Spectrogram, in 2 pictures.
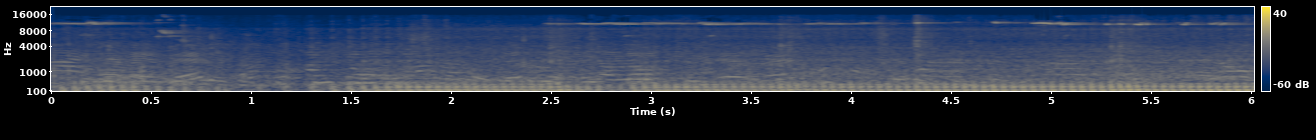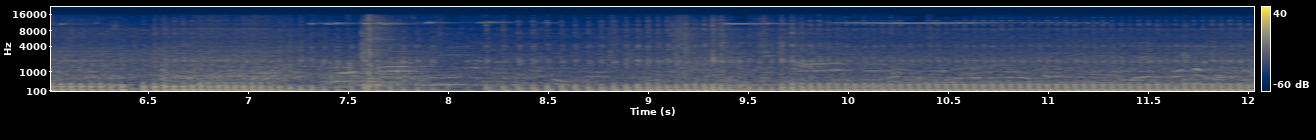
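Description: Motorcycle engine idling steadily, with people talking in the background.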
